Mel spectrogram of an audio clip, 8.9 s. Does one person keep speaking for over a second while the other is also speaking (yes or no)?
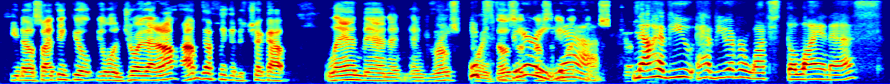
yes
